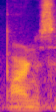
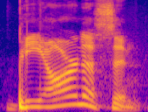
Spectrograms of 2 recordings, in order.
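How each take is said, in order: First: The name is said with plain English sounds. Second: The name is said with Norwegian-style sounds. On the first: The speaker calls it wrong. "I'm going to always just go with Barneson" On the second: The speaker calls it right. "like he's fucking Norwegian"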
